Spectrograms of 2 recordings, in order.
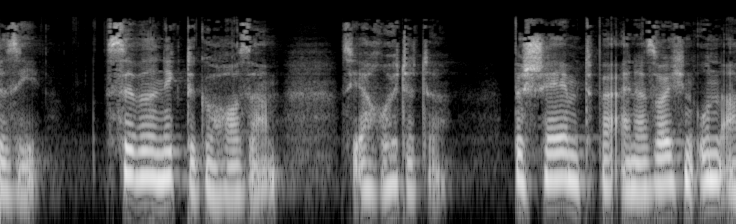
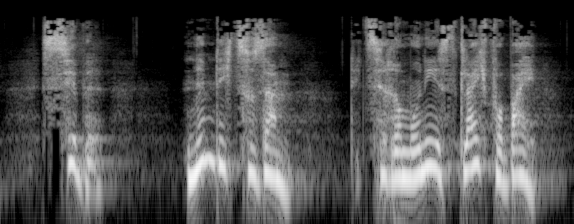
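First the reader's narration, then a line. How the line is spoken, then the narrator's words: Hissed. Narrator (German): zischte ihre Mutter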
